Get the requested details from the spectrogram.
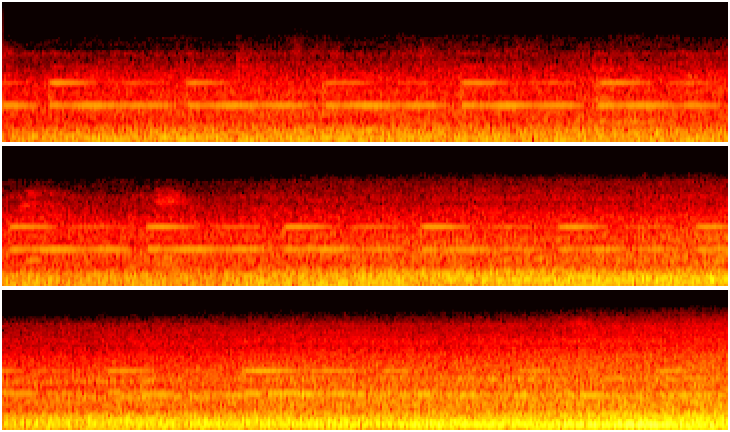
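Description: A train approaches with a low rumble that grows steadily louder.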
